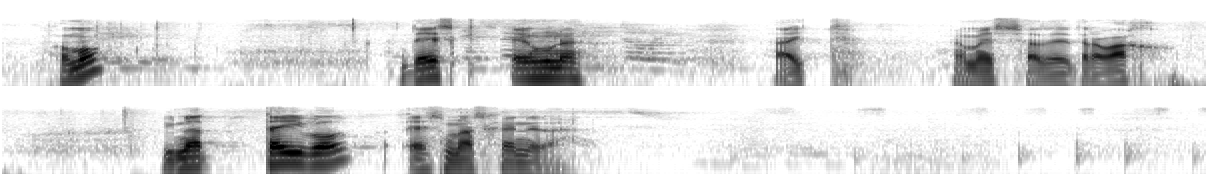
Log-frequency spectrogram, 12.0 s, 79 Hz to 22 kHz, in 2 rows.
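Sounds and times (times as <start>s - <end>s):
marker squeaking on whiteboard: 9.0s - 12.0s.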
